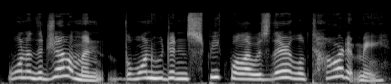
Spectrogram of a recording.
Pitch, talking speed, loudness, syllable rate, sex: 270 Hz, 260 wpm, -15 LUFS, 6.5 syllables/s, female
